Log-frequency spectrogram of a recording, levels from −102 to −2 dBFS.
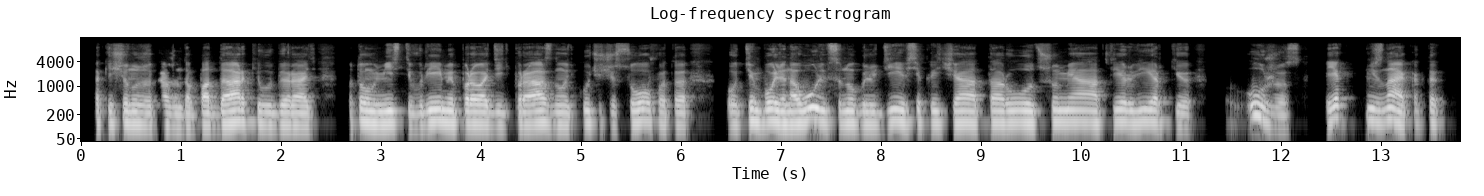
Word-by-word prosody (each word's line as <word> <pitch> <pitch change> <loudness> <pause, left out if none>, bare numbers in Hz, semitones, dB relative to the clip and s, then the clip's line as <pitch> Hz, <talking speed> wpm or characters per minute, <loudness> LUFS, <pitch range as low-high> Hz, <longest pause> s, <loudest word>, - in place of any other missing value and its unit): Так 120 0 -8
еще 120 +1 -2
нужно 115 -2 0
каждому 110 -2 -4
там 100 -3 -4
подарки 120 +4 +3
выбирать, 110 -1 0 0.3
потом 130 -3 +1
вместе 125 -1 +1
время 125 +3 +3
проводить, 115 -2 +1
праздновать 115 -1 +1
кучу 125 +1 -5
часов 125 +3 -2
вот, 115 0 -6
э. 110 0 -1 0.4
Вот 115 -1 -6
тем 130 -2 +1
более 130 -2 +4
на 120 0 +3
улице 130 -2 +3
много 120 -1 0
людей, 125 +3 -1
все 130 +2 -6
кричат, 125 -1 -2
орут, 125 0 +2
шумят, 130 -1 -1
фейерверки. 130 -4 -1 0.5
Ужас! 110 - -3 0.2
Я 165 +5 +1 0.2
не 145 -1 +1
знаю, 130 -4 +2
как-то 125 -1 -8
120 Hz, 145 wpm, -23 LUFS, 115-130 Hz, 0.5 s, более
